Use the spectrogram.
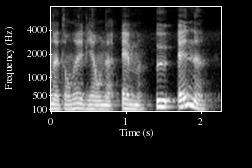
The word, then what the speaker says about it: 们: bien on a M-E-N, M qui se prononce comme en français M, E qui se prononce comme en français E, et N qui se prononce comme en français N. Ça va faire men, men, et il n'y a pas de ton, du coup c'est plutôt facile.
